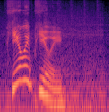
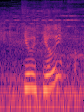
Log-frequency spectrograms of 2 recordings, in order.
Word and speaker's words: PiLiPiLi: The way you're saying it, I swear it sounds like PiLiPiLi, like peel a banana kind of thing, which I'm like, what?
